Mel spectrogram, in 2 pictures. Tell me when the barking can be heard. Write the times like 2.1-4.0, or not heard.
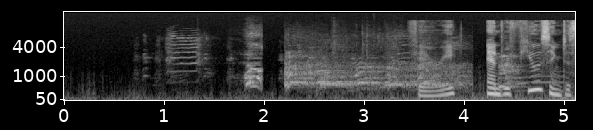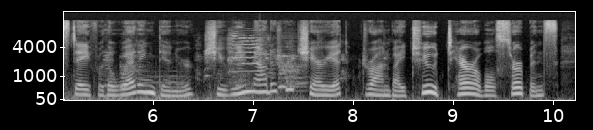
1.8-7.6.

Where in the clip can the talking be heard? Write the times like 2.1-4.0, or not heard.
3.5-10.1.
